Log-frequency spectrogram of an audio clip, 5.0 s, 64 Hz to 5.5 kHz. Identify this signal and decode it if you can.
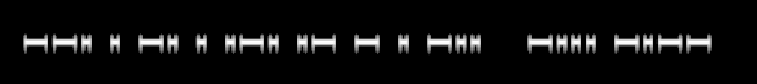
Morse code, heard as a keyed tone, about 25 wpm, 600 Hz. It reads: GENERATED BY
